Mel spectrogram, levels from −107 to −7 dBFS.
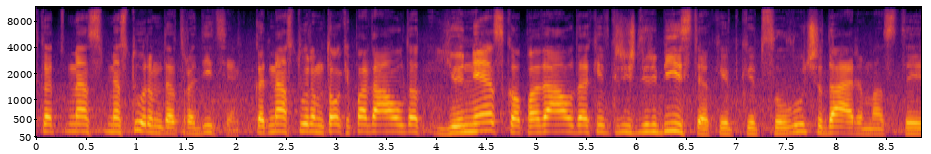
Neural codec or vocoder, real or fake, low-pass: vocoder, 44.1 kHz, 128 mel bands every 256 samples, BigVGAN v2; fake; 10.8 kHz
